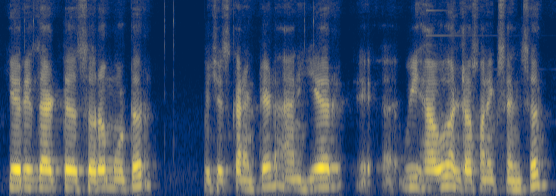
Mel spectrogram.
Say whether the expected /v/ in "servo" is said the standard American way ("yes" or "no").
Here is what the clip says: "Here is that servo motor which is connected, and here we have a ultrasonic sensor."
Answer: no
